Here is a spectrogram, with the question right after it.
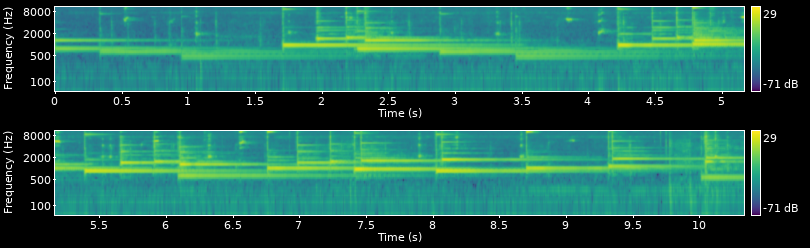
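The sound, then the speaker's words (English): A music box opens and plays a tinkling melody of bright, plucked metallic notes that ring and overlap, starting with a few slow tones and then settling into a steady, lilting tune. No one speaks. “It's a mysterious little box and the cat tilts his head as the music box opens and you hear...”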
